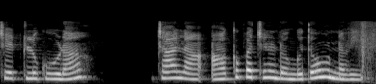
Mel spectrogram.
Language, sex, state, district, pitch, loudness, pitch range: Telugu, female, Andhra Pradesh, Chittoor, 280 Hz, -16 LUFS, 250-310 Hz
